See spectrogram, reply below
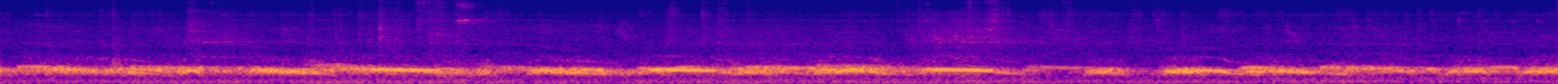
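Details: Sparse-style thúc gù cooing from a Malaysian-strain spotted dove in a leaf blind, Binh Duong, Vietnam: deep, burbling coos roughly once a second, with one brief dip in loudness near the end.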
